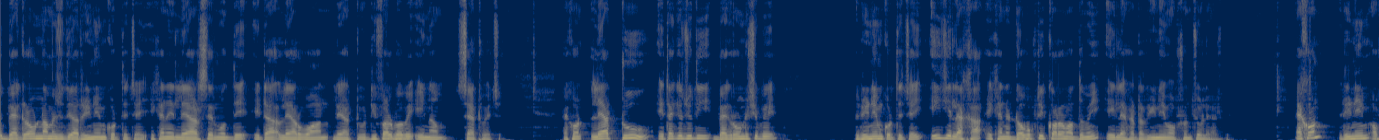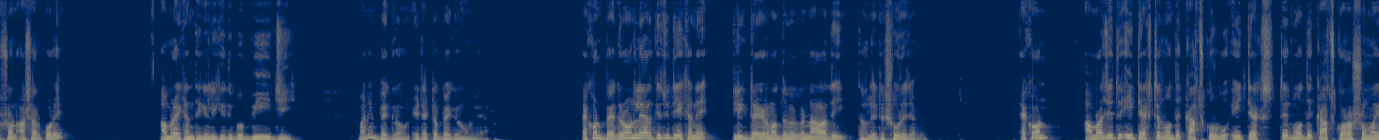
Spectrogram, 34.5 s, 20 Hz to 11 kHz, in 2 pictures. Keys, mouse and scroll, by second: 6.7 click, 11.1 click, 19.5 click, 19.9-20.3 typing, 22.0-29.5 drag, 29.5 z, 30.8 click.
